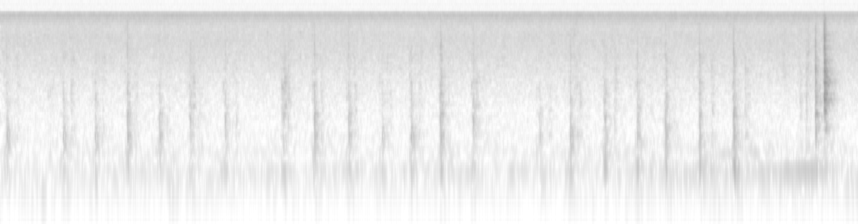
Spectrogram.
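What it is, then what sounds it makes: Plastic toy keyboard keys. Single fingertips tap the keys of a hollow red plastic toy keyboard, producing a steady series of soft, sharp plastic clicks with very short decay. A faint low hum sits underneath, and the last tap near the end is the loudest and brightest.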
